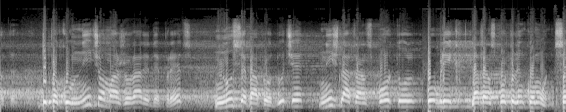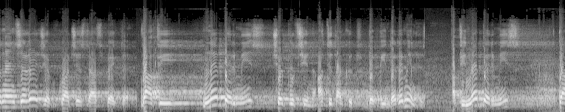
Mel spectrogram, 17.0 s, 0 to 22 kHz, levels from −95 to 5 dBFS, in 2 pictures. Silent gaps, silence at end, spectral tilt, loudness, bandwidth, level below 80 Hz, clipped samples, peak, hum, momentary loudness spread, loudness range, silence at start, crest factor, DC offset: none; 0 s; -3 dB/octave; -9 LUFS; 12.5 kHz; -44 dBFS; 1%; 0 dBFS; none; 8 LU; 2 LU; 0 s; 8 dB; under 0.1%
